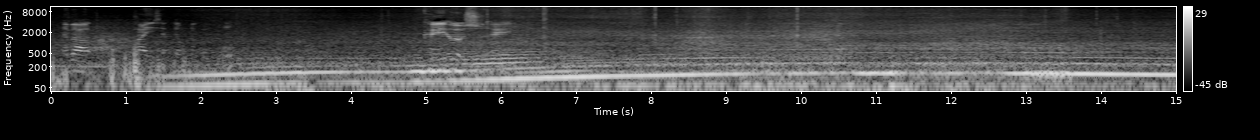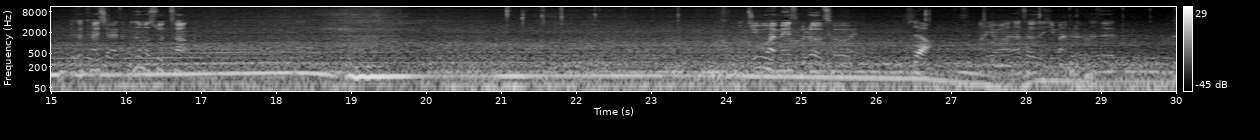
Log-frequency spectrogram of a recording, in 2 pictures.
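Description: Honda K20A four-cylinder engine of an Integra DC5 / RSX Type S with an aftermarket exhaust, heard from inside the cabin while driving: a steady, loud engine note whose pitch rises and falls in steps as the revs change.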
